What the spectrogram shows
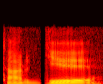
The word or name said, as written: Tardieu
